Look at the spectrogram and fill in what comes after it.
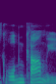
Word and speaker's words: Golden Kamuy: It's called I'm probably gonna butcher the last word of it, but it's Golden Kamuy. – It is Golden Kamuy.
